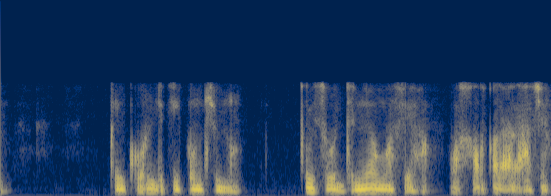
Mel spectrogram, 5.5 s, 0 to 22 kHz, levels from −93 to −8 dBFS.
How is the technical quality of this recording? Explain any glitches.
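The recording is heavily degraded by AMR narrowband mobile codec coding across the whole clip. Everything above 4 kHz is gone, and the speech is buzzy and synthetic, consistent with a low AMR-NB mode around 5.9 kbps. The codec rebuilds the voice from a vocal-tract model excited by only a few pulses per 5 ms subframe, so the detail lost at this rate leaves a thin, telephone-band sound with a strong artificial edge.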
